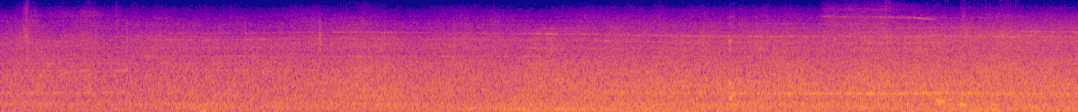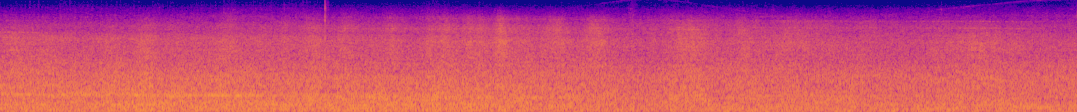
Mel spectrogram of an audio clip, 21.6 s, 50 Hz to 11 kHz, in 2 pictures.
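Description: DHL Airbus A300B4 cargo jet at London Heathrow, a steady broadband engine roar holding at moderate loudness throughout with a faint whine above, no voices.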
